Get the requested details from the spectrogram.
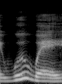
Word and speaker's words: Wu Wei: And then the way, which by the way, Wu Wei is spelled W-U-W-E-I. But it conveniently sounds like the word W-A-Y, way, in English, because it is about your way, W-A-Y.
